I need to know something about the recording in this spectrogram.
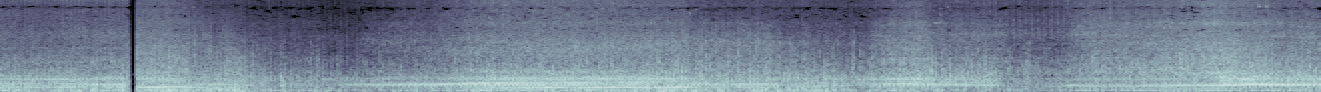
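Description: A dune buggy engine roars and revs up and down.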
